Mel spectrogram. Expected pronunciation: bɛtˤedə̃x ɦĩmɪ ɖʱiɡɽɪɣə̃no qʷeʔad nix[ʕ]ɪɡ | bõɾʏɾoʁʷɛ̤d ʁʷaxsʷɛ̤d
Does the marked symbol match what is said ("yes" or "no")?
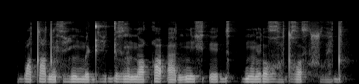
no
